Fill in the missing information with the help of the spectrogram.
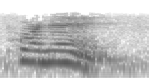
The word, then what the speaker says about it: porne: The Greek word that is used for this word whore or harlot is the Greek word porne. Of course, we get our word pornography from this word. Porne. And that's spelled P-O-R-N long E.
